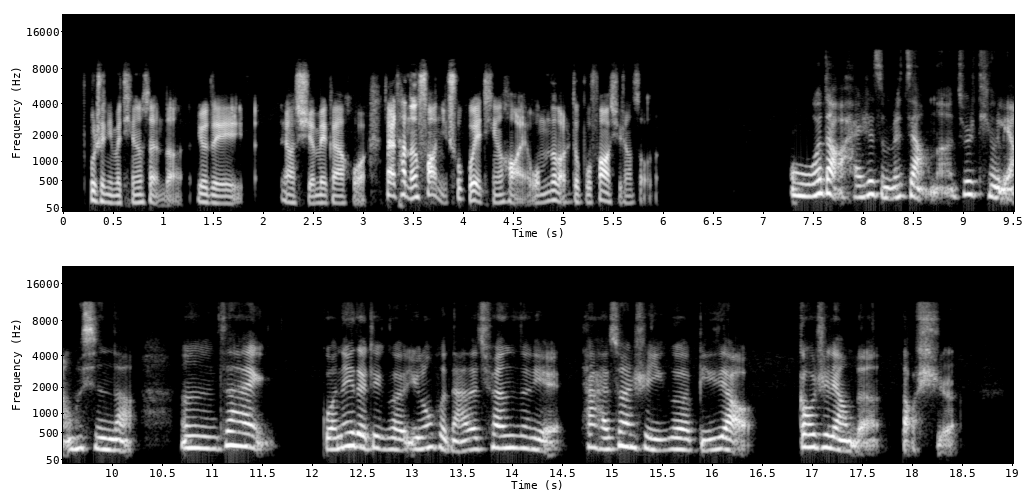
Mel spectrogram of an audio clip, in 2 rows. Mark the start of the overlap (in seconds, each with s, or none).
none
